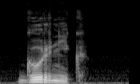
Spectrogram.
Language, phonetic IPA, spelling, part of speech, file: Polish, [ˈɡurʲɲik], górnik, noun, Pl-górnik.ogg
